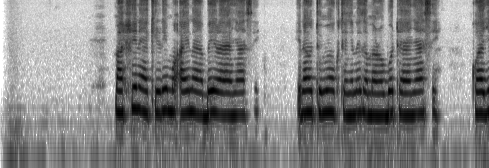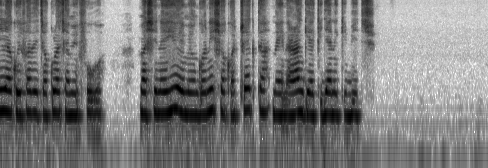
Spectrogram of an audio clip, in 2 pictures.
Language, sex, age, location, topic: Swahili, female, 18-24, Dar es Salaam, agriculture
